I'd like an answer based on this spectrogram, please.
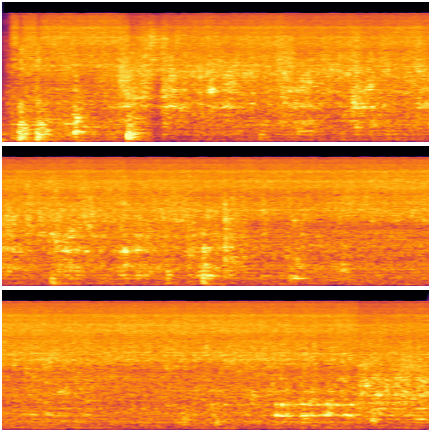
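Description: Kitchen tap turned on and running steadily into a pot while small red peas are washed in it, with a few light knocks of the pot.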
